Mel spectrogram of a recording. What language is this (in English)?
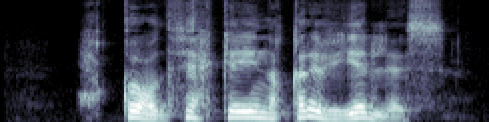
Kabyle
